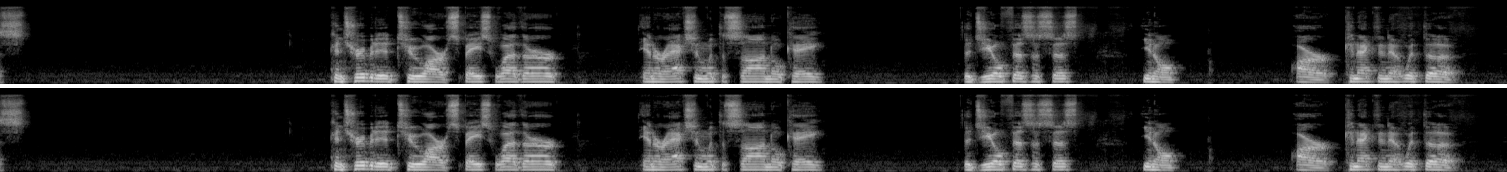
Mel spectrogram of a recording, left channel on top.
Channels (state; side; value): identical; both; correlation 1.00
